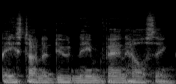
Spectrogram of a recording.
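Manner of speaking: ordinary delivery, nothing marked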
